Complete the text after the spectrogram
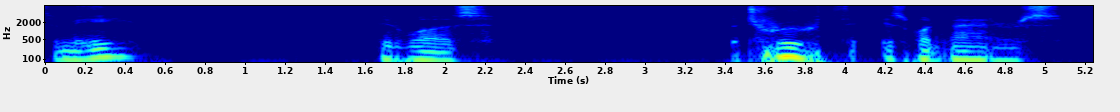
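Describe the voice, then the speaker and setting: A man's voice: deep voice, slow pace, a little mellow, slightly rough, heavily acted. A man playing a guilty but principled subject of royalty in an audio drama, earnest and deferential in manner. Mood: resigned, earnest.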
